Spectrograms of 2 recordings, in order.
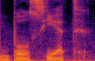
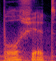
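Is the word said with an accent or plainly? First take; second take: accented; plain. First: The word is said with a foreign accent. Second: The word is said in a plain accent. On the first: It imitates how the mother says it. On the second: It is the usual way to say it.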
